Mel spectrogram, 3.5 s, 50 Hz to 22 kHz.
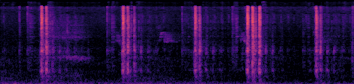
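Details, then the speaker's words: Lada Priora 2: sharp, hollow plastic knocks, about five in four seconds, from a loose alarm module or control unit behind the dash side panel near the glovebox; always heard over bumps. "от сигнализации, либо мозг, может вот такой вот такой звук. На кочках всегда слышно."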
